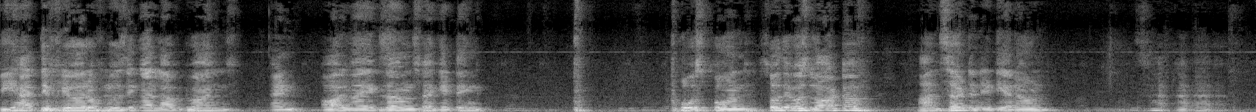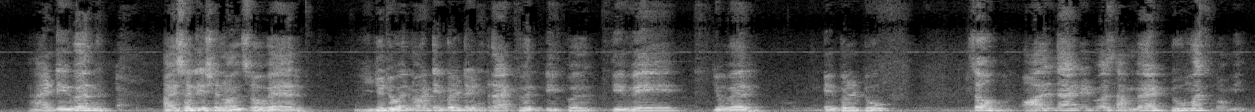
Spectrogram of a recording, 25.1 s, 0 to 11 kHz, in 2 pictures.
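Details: 20-year-old man who stammers; stuttering.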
